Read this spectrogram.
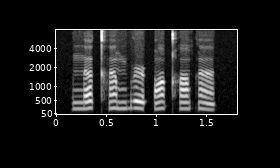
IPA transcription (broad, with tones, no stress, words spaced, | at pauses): nɐ˧˥˧kʰɐ̃˧˥˧mbə˞˥˧ ʔɔ̃˧˥˧qʰɔ̃˦˥kɐ̃˥˧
